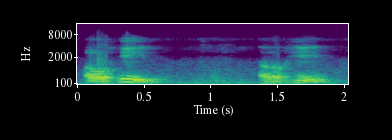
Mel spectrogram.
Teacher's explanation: it's got this shabbat next to it it's an unvocalized vowel the emphasis is on the third syllable · The emphasis is on the third syllable, so it's Elohim.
